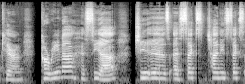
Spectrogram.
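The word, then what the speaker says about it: Karina Hsia: The H is silent. Karina, not Karen. Karina Hasia.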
